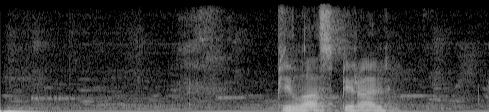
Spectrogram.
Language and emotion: Russian, neutral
